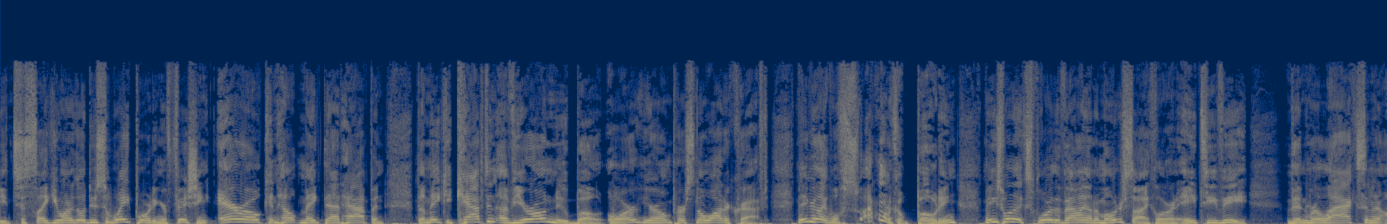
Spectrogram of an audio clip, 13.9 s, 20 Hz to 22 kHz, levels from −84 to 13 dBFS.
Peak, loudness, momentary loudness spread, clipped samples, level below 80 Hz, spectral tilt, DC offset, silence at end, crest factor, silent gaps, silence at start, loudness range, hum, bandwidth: -6 dBFS; -19 LUFS; 4 LU; under 0.1%; -34 dBFS; -5 dB/octave; under 0.1%; 0 s; 12 dB; none; 0 s; 1 LU; none; 16.5 kHz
